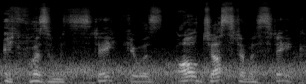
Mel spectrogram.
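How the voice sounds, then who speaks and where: Halting, pleading, lonely man played by an actor. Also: medium pitch, lightly acted. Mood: defensive. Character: lonely, guilt-ridden, desperate man clinging to past. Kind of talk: audio drama acting. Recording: clear background noise and ambience.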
